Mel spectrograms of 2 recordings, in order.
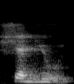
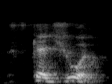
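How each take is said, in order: First: It is said with a British pronunciation. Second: It is said with an American pronunciation. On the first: "coming to the British English, it is schedule" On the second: "coming to the American English, uh, it is schedule"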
